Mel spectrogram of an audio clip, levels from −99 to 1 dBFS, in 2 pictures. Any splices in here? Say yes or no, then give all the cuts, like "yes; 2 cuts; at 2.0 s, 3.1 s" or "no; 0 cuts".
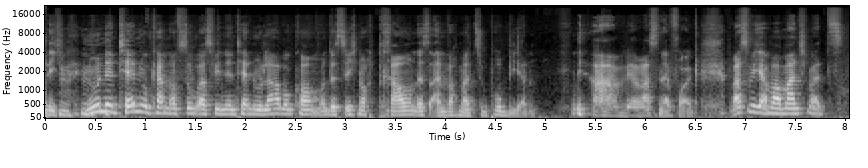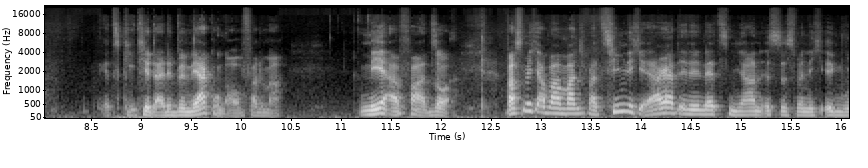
no; 0 cuts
